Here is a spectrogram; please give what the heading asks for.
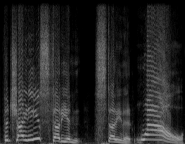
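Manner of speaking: mock amazement. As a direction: play fake astonishment to mock the book. Sarcastic mock amazement at conspiracy book.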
